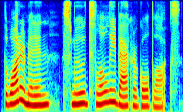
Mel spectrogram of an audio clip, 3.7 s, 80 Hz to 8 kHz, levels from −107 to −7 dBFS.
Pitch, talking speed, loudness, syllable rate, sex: 225 Hz, 145 wpm, -16 LUFS, 4.1 syllables/s, female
